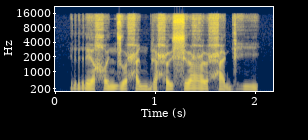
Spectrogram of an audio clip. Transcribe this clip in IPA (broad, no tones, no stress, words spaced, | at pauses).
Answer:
reχy nzuħimbeħy søʕyħæ ɡʱi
